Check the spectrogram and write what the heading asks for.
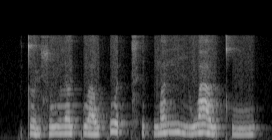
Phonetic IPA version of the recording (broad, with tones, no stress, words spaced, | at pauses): t̪ɵ˨˩ɥ suː˨lɐ˧jkʷaː˨˥wkʷœː˥t̚ t͡sʰɪ˨k̚ mɐ˥nŋiː˨˥w aː˧wt̪ʰuː˨˧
